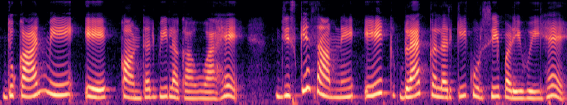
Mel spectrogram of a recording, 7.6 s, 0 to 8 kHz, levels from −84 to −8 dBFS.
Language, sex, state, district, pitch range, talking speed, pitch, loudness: Hindi, female, Punjab, Kapurthala, 225-275 Hz, 145 wpm, 255 Hz, -16 LUFS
